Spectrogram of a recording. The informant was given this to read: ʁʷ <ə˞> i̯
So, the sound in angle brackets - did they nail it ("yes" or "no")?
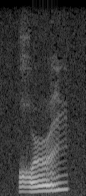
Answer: yes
